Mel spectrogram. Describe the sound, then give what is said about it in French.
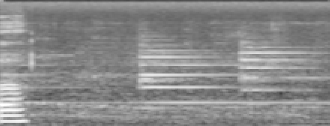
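Church bells ring the hour in the evening, sounding a few faint, sustained tonal strokes over steady street background noise. “Et maintenant, il y a aussi les cloches.”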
